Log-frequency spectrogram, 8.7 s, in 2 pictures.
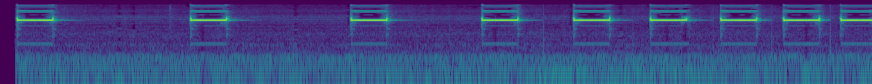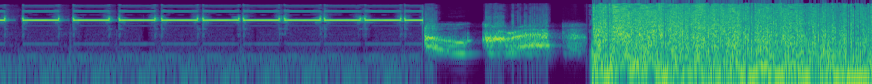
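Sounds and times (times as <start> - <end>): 
bomb defuse sound effect: 7.3 - 8.7.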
